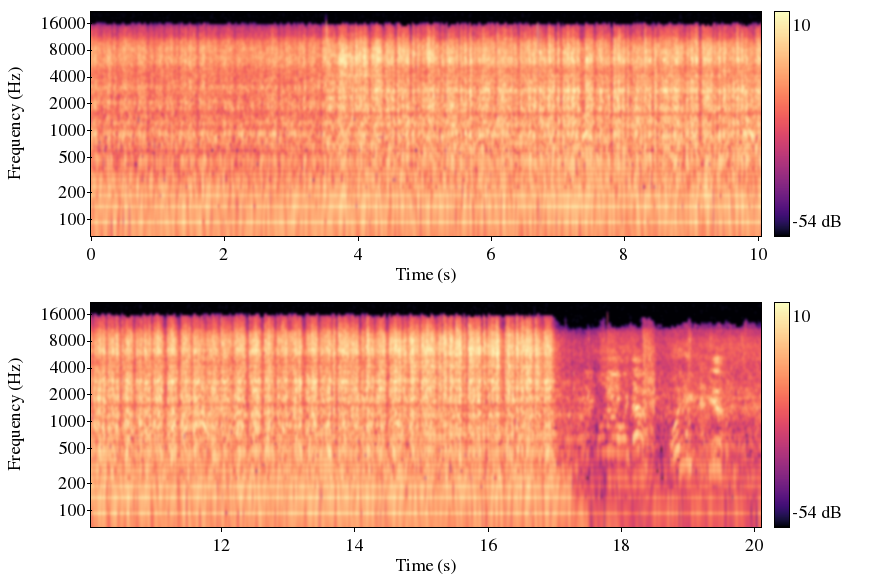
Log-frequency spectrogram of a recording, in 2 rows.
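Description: Twin-turbo LSX V8 of a drag-race Chevy Silverado running loud and steady, heard from inside the cab, then shut off about seventeen seconds in. It is being shut down because its oil pressure sensor has burst internally and is leaking oil.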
